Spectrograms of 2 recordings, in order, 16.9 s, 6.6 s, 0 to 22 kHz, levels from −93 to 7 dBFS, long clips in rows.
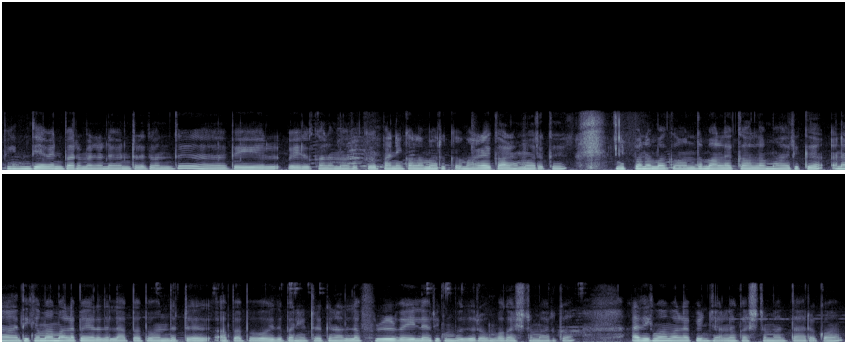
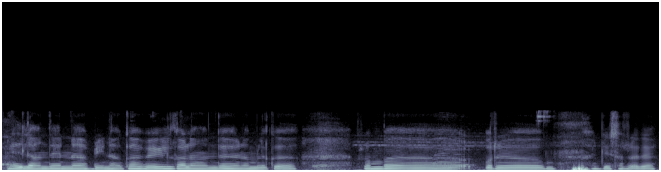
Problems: background sounds at intervals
